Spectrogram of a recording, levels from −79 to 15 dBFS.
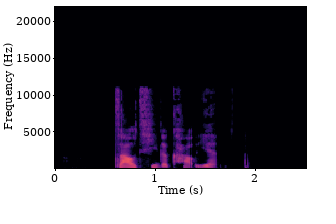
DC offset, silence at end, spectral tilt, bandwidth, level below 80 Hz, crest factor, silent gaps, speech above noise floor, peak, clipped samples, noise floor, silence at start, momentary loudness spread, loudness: under 0.1%; 0.95 s; -3.5 dB/octave; 11.5 kHz; -82 dBFS; 24 dB; none; 57 dB; -8 dBFS; under 0.1%; -85 dBFS; 0.6 s; 13 LU; -28 LUFS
